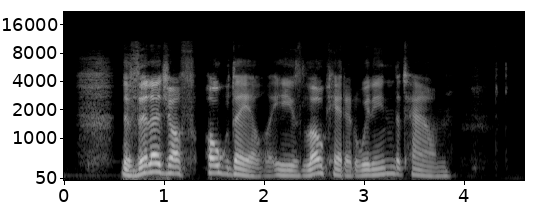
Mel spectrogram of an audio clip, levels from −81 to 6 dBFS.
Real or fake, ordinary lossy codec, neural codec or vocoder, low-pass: fake; Opus, 32 kbps; codec, 44.1 kHz, 7.8 kbps, Pupu-Codec; 10.8 kHz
